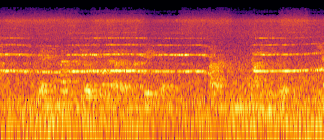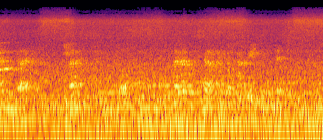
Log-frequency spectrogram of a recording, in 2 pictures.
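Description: A crowd of passengers murmurs and chatters nearby.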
